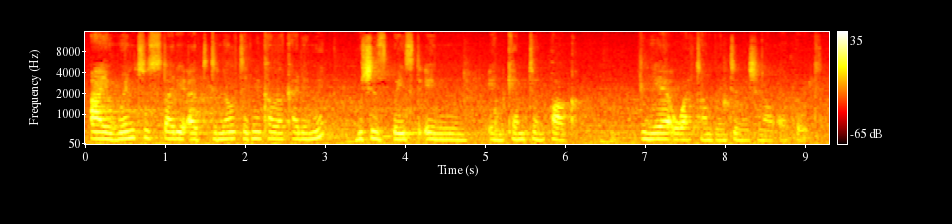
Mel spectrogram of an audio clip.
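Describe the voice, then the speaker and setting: A woman's voice: medium pitch, flat delivery, moderate pace. A woman in her twenties with a South African accent, explaining things as an interview guest. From South Africa, Northern Cape. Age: 20s. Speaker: interview guest, aircraft maintenance engineer. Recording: noticeable background noise at live event.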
